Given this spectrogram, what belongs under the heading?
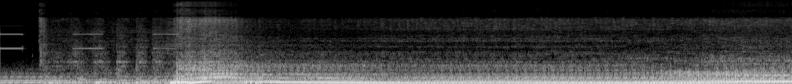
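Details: Big-turbo BMW E46 on a new tune, jump-started off a dead battery, open downpipe with no exhaust; starter churn, catches at two seconds, flares and settles into a steady, even low idle with no misses.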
